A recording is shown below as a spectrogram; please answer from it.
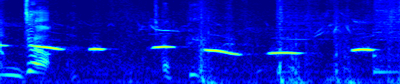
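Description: A man whistling a tune through his lips in a string of short, clear notes, several of them sliding down in pitch.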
